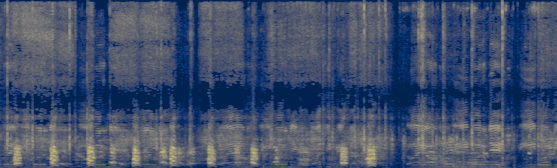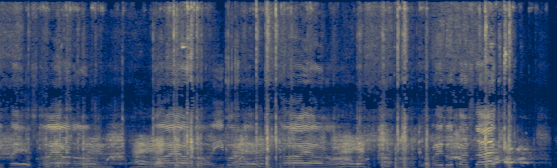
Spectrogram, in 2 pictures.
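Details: Dog barking during protection training, a rapid run of harsh, repeated barks, some in quick bursts, others spaced about two seconds apart, with people talking throughout.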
